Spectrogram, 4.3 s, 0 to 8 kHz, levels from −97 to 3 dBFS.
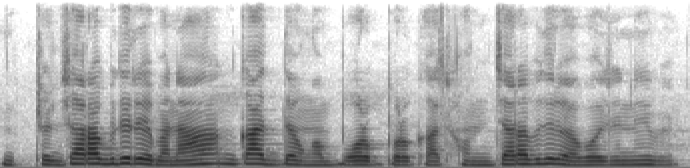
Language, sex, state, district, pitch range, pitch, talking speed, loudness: Chakma, female, Tripura, Unakoti, 185-225 Hz, 195 Hz, 195 wpm, -18 LUFS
